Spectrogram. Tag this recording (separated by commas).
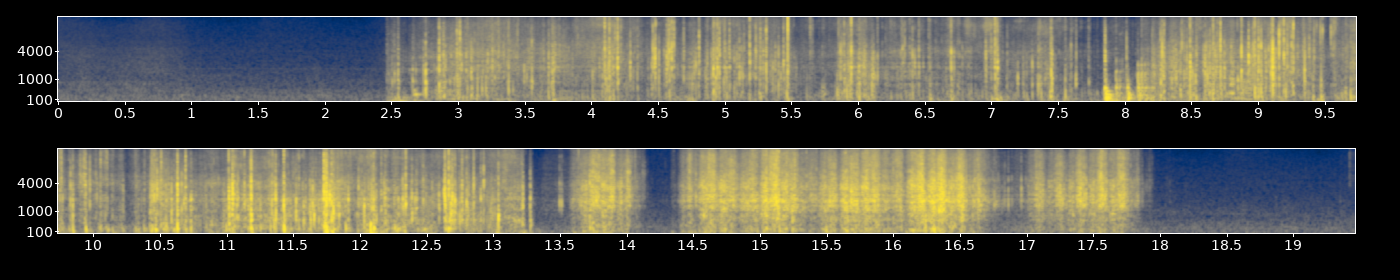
Crumpling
